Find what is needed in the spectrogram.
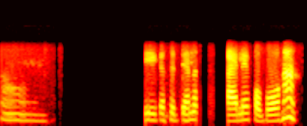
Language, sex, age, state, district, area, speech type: Assamese, female, 30-45, Assam, Sivasagar, rural, conversation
